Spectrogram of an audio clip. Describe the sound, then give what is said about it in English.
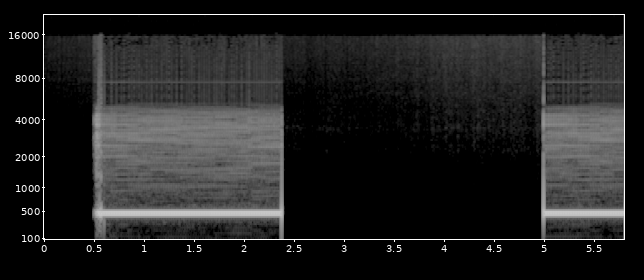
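A telephone tone sounds on an outgoing call: a loud, steady mid-pitched tone holds for about two seconds, then a few seconds of silence, then the same tone starts again. “Well, why don't we just call Tara and see if we can get her to talk?”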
